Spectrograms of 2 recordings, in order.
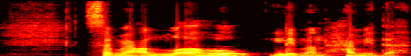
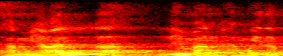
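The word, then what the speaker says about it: سمع الله لمن حمده: আসল সমাধান হলো যারা সামি আল্লাহ লিমান হামিদা পড়তেছেন এটা আসলে ঠিক নয় আসলে এর আসল উচ্চারণ হবে সামি আল্লাহু লেমান হামিদা অর্থাৎ হার উপর পেশ করতে হবে এবং লফজে আল্লাহর উপর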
